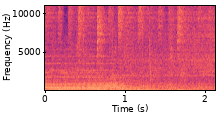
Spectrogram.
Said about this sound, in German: Der Motor heulte auf und die Maschine preschte davon.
